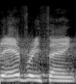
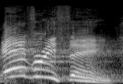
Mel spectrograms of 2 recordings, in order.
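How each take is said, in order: First: Said in the usual way. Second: EVERYTHING pitched high with a long fall; big, emphatic, high-pitched EVERYTHING; shouted EVERYTHING. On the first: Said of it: "that receives the greatest emphasis". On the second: Acted. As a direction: cry out EVERYTHING as the key word. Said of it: "the Holy Spirit shouts this word".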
